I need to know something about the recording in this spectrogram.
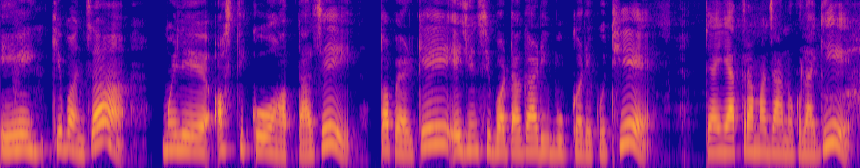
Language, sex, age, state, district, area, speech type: Nepali, female, 18-30, West Bengal, Darjeeling, rural, spontaneous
